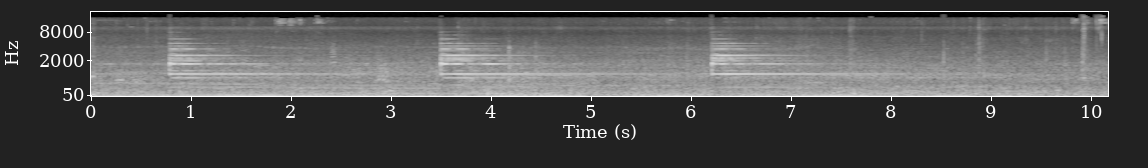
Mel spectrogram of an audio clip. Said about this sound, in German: Die letzten Glockenschläge, 11 Uhr. Auf dem Marktplatz von Česká Lípa.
